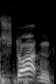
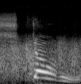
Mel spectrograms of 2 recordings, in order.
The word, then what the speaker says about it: Stoughton: out our players names is from Staunton let's welcome Carter Spitz Smith lots of office actually it's Stoughton isn't it yes it is the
